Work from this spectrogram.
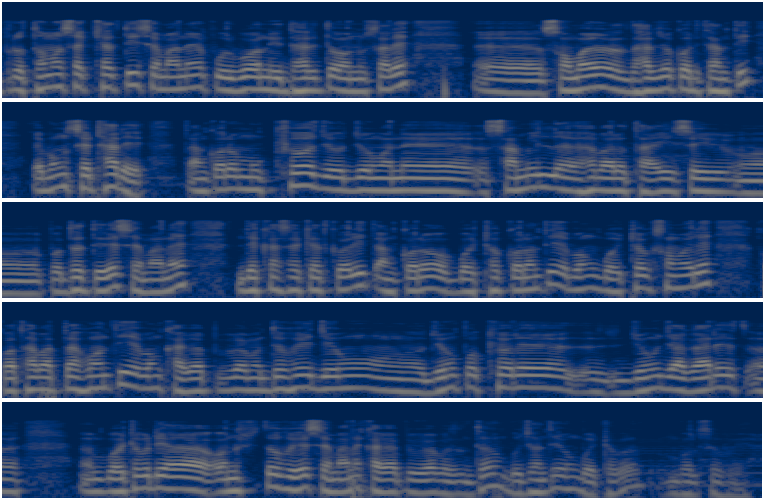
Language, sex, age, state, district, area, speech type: Odia, male, 30-45, Odisha, Mayurbhanj, rural, spontaneous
